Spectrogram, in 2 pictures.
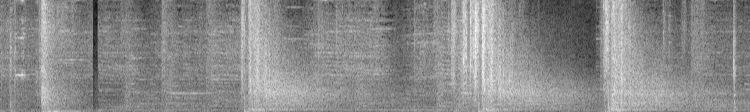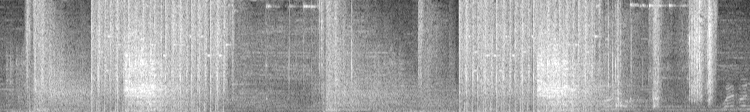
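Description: Kalash assault rifle fire in the video game Metro Last Light Redux: repeated loud bursts of automatic gunfire, some long and sustained, separated by shorter gaps with clanking and mechanical handling sounds, and game voices in between.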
